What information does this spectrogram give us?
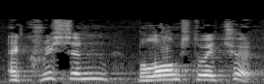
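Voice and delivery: usual speaking voice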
